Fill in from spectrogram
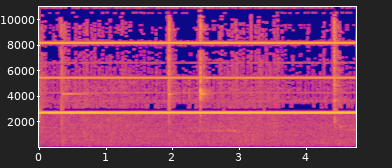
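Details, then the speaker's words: Whirlpool/ELTH 261N bimetal defrost thermostat tested frozen on orange and white wires: continuity tester gives a steady high buzz, switch closed as normal; it should open near zero ±3 °C as it warms. "When the temperature gets to about minus 3, I believe it's plus or minus 3 degrees, the switch will open, which you'll hear when the buzzing stops."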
